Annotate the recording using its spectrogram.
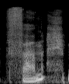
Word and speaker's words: femme: Donc femme vient du latin femina, qui progressivement s'est prononcé femme, puis femme. Mais là encore, les lexicographes ont tenu à maintenir le lien avec l'origine latine, donc le premier E, même s'il se prononce A.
